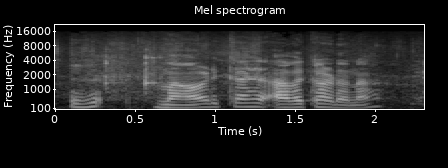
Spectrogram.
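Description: A person speaking in short phrases; no other sound stands out.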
